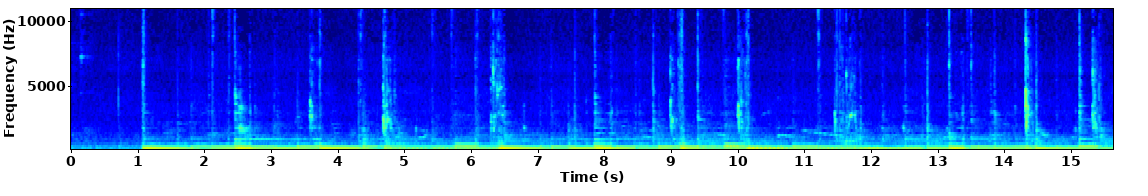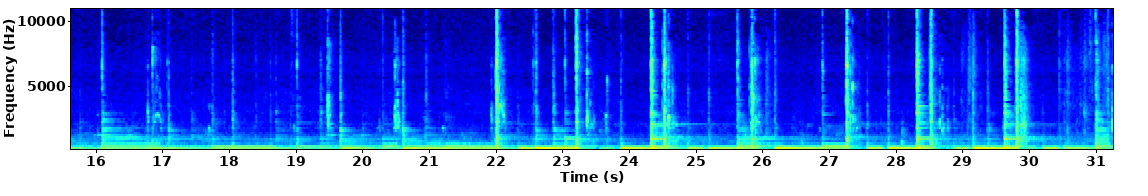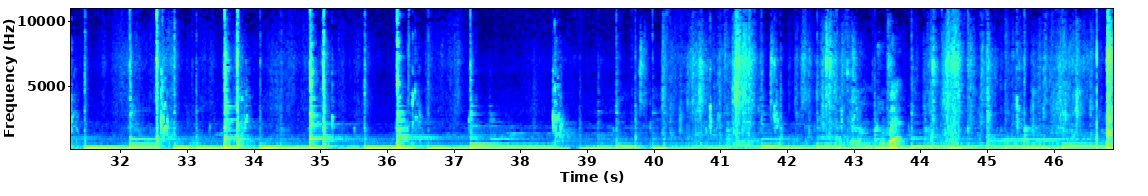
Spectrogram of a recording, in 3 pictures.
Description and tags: Dark Stringz
Uneek guitar experiments created by Andrew Thackray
